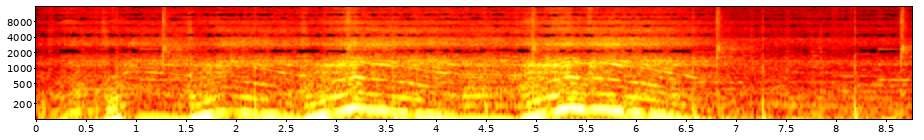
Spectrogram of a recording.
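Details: 2002 Honda Civic EX after rocker arm assembly work and four new spark plugs: engine revs up and falls smoothly through several blips, no knocks or rattles, music partly covering it; normal revving.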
